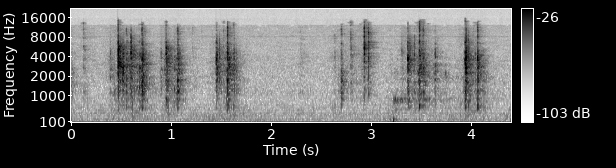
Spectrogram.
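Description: Faint computer keyboard keystrokes: a handful of short clicks in small clusters, spread every second or so through near-silent room tone.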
